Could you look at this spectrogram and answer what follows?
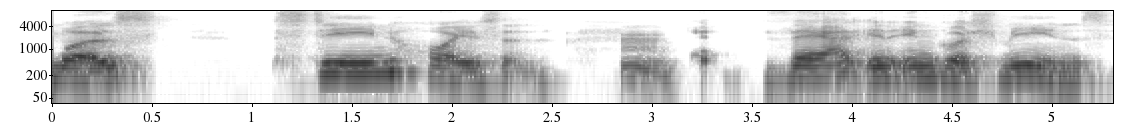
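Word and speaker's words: Steenhuisen: settlements in uh South Africa and the correct pronunciation would be Steen hoisen because I've said stain ho over there years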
